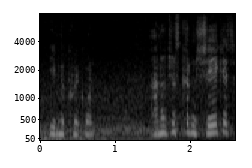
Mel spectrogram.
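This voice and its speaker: A man talks at a very fast pace with a high pitch. Noticeable background noise is present. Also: dry sound with no echo. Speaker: vlogger. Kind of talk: casual vlog chat. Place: car. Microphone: phone near.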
